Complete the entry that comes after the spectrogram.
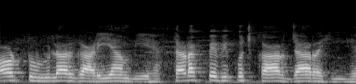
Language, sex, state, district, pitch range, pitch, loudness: Hindi, male, Himachal Pradesh, Shimla, 140-175 Hz, 155 Hz, -16 LUFS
